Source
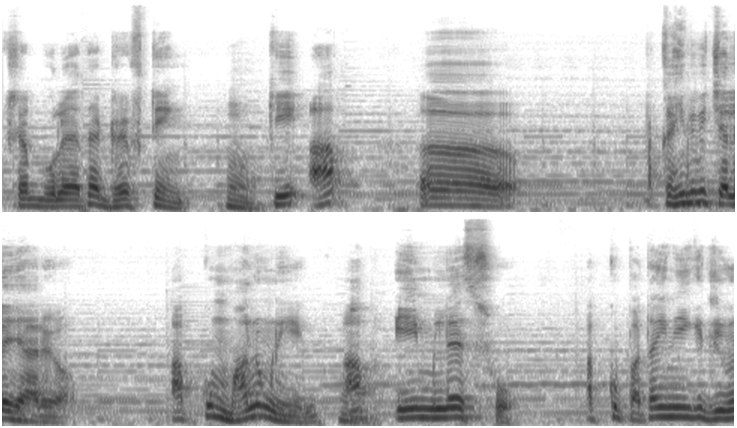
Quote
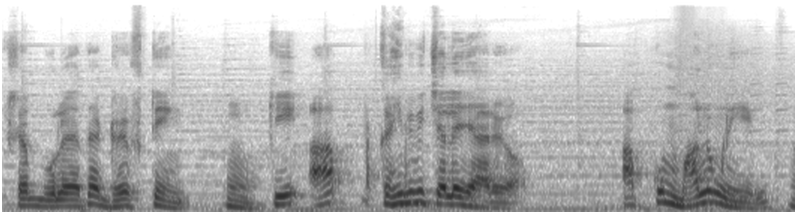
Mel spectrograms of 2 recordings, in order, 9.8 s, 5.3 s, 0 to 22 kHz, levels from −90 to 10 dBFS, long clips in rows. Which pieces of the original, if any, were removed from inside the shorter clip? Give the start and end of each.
2.4 s to 4.3 s

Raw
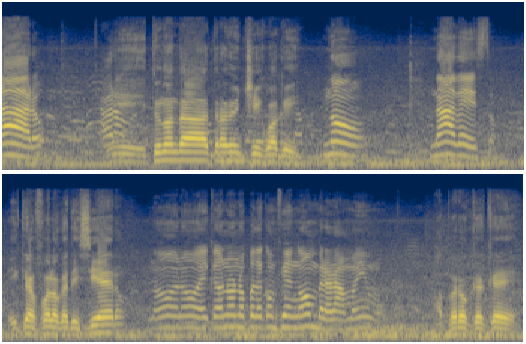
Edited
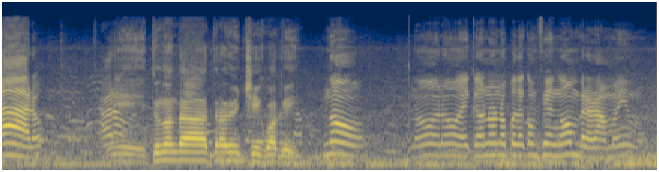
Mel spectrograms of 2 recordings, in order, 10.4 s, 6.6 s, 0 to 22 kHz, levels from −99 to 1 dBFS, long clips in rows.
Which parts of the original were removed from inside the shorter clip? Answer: 4.0 s to 6.6 s

